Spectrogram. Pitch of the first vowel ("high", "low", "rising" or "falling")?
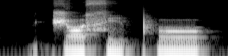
high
